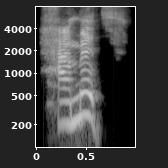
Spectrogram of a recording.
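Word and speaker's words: Hametz (חמץ): Pero cuando hablamos, por ejemplo, de la Het, ¿sí? decimos Hametz. No es una exhalación, es más fuerte, pero no tanto como la Kaf, que cuando uno pronuncia y dice, por ejemplo, ¿qué letra?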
